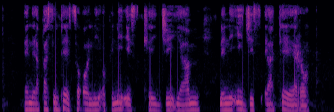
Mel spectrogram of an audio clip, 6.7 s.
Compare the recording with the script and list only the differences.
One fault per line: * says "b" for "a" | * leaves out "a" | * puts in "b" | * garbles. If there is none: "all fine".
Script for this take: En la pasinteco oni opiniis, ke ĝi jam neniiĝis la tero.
all fine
